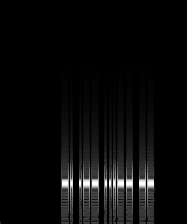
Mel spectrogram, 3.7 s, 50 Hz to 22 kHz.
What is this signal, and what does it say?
Morse code, heard as a keyed tone, about 28 wpm, 700 Hz. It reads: NW3M
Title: USA Call Signs - 4 Characters - 4x Character Spacing - 28wpm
